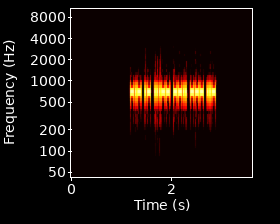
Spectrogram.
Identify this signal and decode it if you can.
Morse code, heard as a keyed tone, about 53 wpm, 700 Hz. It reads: KA3ZOU
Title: USA Call Signs - 6 Characters - 8x Character Spacing - 50wpm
